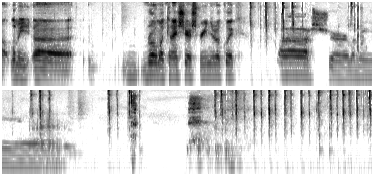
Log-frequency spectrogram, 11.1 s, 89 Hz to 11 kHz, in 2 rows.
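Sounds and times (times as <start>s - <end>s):
speech: 0.0s - 6.8s, 8.4s - 9.2s
loud typing on a computer keyboard: 3.7s - 4.6s, 5.2s - 6.4s, 7.1s - 7.7s, 8.7s - 11.0s.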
